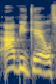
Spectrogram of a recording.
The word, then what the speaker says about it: Abigail: Oh, I've seen Abigails around, but they pronounce it here as Abigail.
